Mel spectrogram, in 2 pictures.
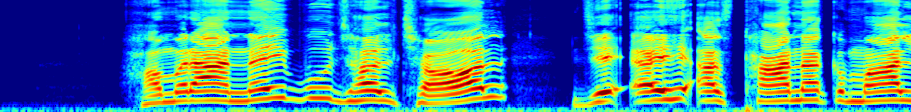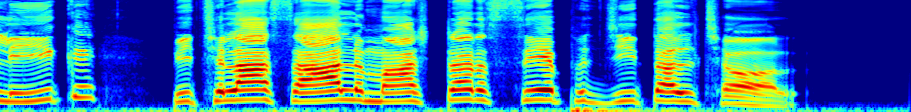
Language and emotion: Maithili, surprised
